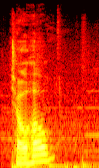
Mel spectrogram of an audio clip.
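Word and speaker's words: Touhou: Draculaflow or even like Toho characters or Tuhou, I don't know how it's pronounced. I want to do one that's uh Undertale characters as described by Draculaflow. You have a question, Lonuts? Absolutely. I am happy to answer them. Toho. Okay, Toho.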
